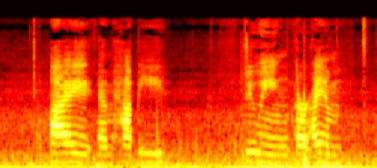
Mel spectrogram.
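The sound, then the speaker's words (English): Low, steady road rumble from a car being driven runs continuously beneath a person talking throughout, a dull engine and tire drone with no distinct events. “Of course, I'm driving right now”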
